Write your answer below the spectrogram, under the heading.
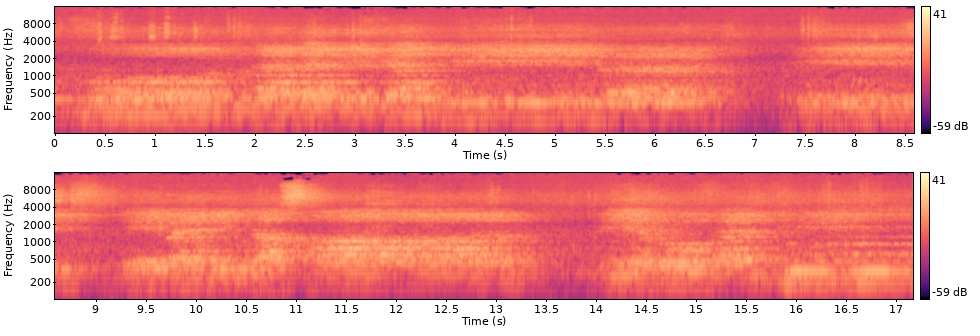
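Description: Opera chorus of priestesses and priests singing a slow, solemn hymn with orchestral accompaniment. The phrases are held, with short breaks about seven and fourteen seconds in.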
